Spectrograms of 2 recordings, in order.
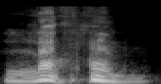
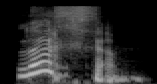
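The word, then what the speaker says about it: לֶחֶם: And the accents on the first syllable. Le. Lehem. Okay, now say it with the accent on the first syllable. Lechem. Lechem. Yes, there's bread. Lechem.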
